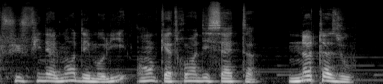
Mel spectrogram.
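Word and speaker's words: Nahtazu: Notazo. Prononcé comme Notezo, ou pas un zoo en français, est une expression utilisée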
